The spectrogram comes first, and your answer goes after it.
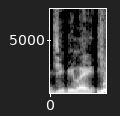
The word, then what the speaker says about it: GB Leighton: GB Leighton, sir, how are you? I'm doing great. Thank you for having us. I'm saying the name right? You're saying it right, GB Leighton.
